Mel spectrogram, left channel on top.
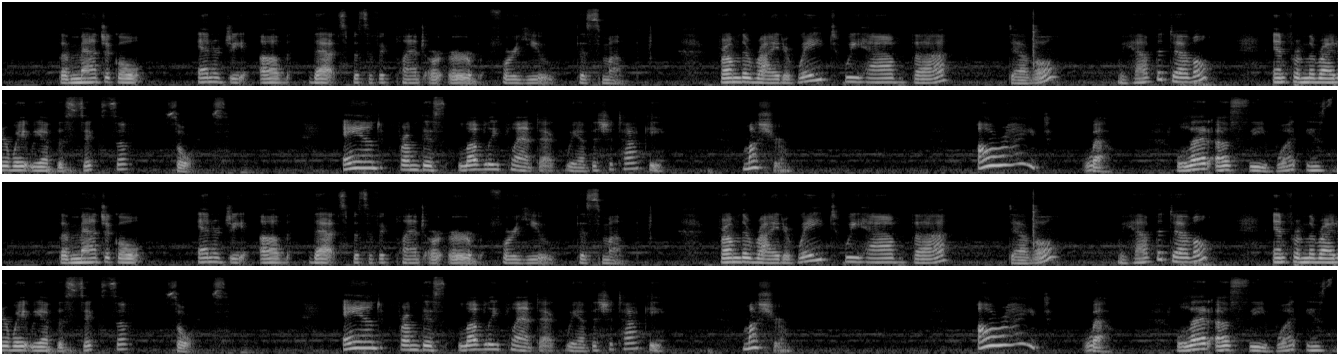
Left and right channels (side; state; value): both; identical; correlation 1.00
